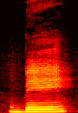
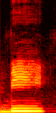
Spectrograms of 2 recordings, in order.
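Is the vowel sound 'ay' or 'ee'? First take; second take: ay; ee. First: The vowel is a mid 'ay' sound. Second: The vowel is a high 'ee' sound. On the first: The speaker calls it wrong. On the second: The speaker calls it right.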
